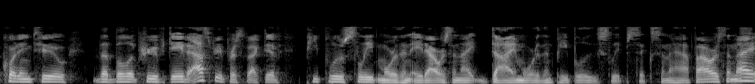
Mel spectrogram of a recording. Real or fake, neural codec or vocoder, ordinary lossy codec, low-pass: real; none; MP3, 24 kbps; 7.2 kHz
